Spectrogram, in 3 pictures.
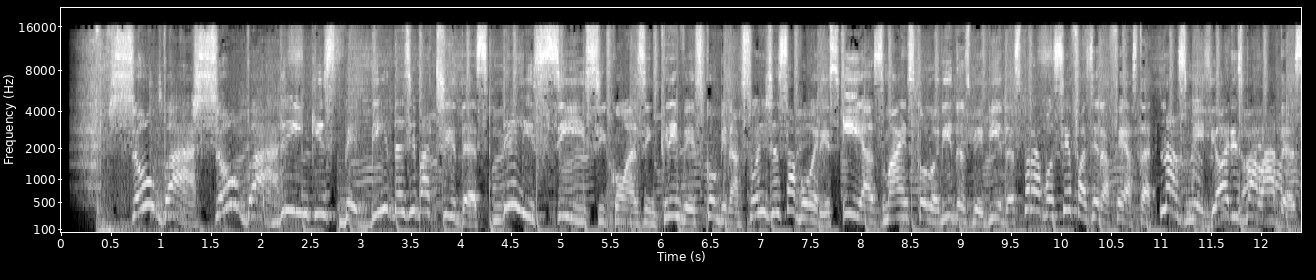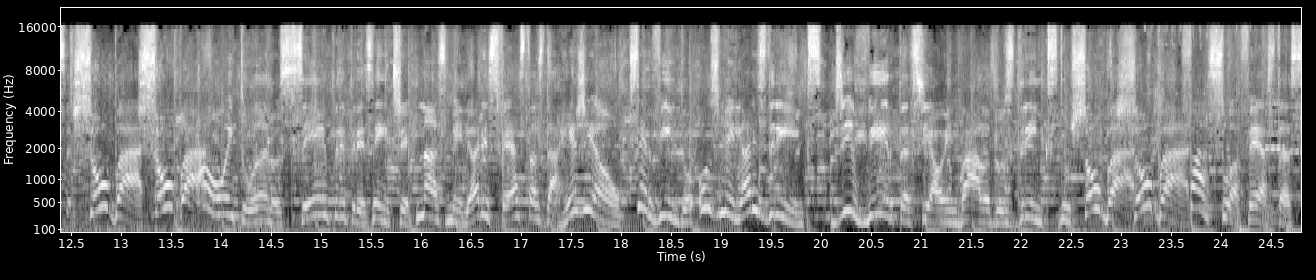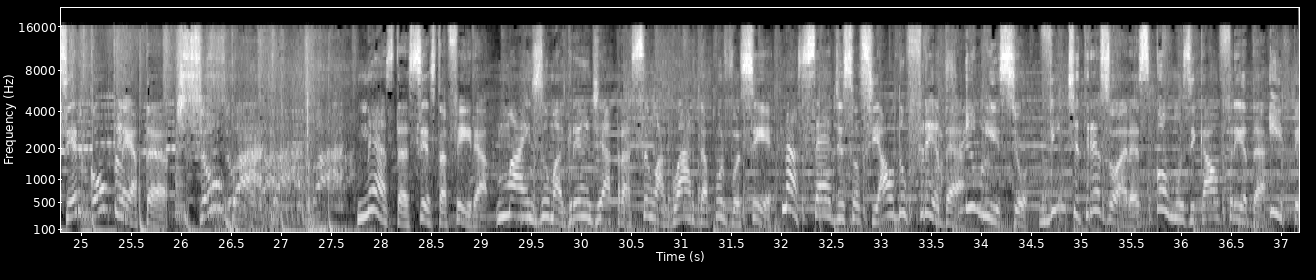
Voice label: locutora

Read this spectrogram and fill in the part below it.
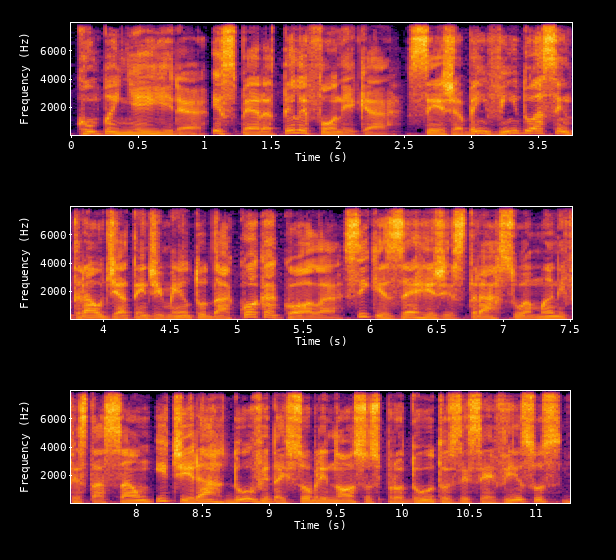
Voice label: locutor locutora locução propagandas spots comercial anuncio; Chamada Offs Banco De Vozes Jingles

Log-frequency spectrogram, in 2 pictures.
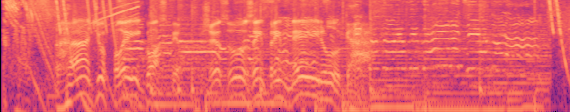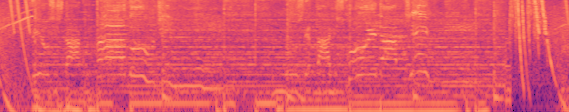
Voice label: locutor vinheta radio gospel

